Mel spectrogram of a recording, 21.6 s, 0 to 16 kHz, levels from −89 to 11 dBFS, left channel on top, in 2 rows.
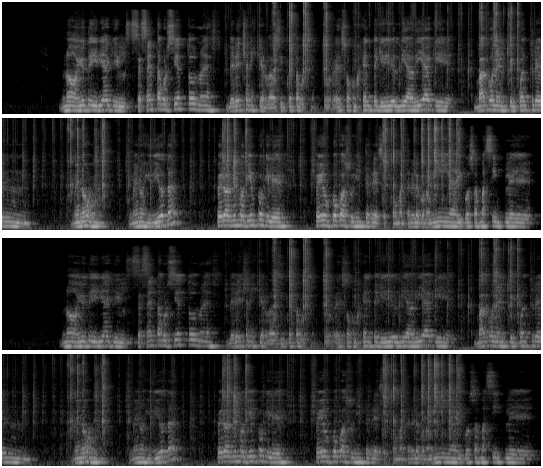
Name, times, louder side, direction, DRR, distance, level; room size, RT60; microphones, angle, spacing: voice 1, 1.1-9.0 9.4-11.3 12.1-12.9 13.3-14.3 15.1-16.6 17.0-21.3, left 5 dB, 90° left, 8 dB, 0.3 m, -35 dB
Wild animals, 4.0-20.0, left 4 dB, 10° left, 0.4 m, -46 dB
7.8 x 4.5 x 3.9 m, 0.63 s
head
